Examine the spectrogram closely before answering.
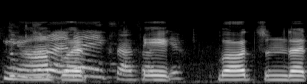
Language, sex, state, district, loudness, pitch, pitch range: Hindi, female, Himachal Pradesh, Shimla, -16 LUFS, 215 Hz, 210-225 Hz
